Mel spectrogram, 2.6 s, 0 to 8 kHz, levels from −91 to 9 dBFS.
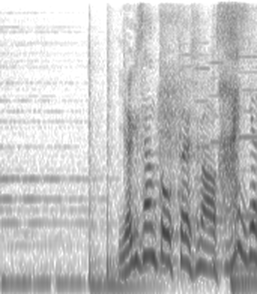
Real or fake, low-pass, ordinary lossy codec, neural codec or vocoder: real; none; none; none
